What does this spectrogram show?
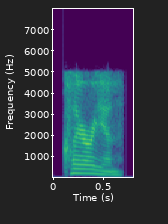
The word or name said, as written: clarion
